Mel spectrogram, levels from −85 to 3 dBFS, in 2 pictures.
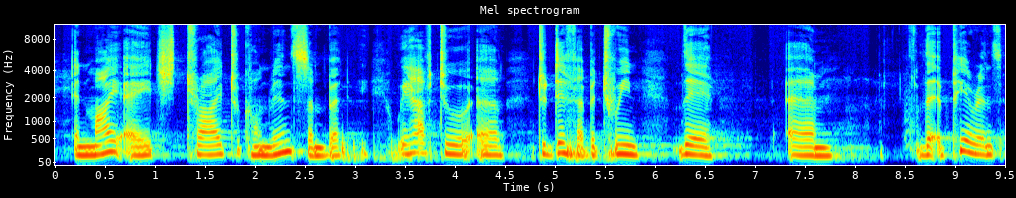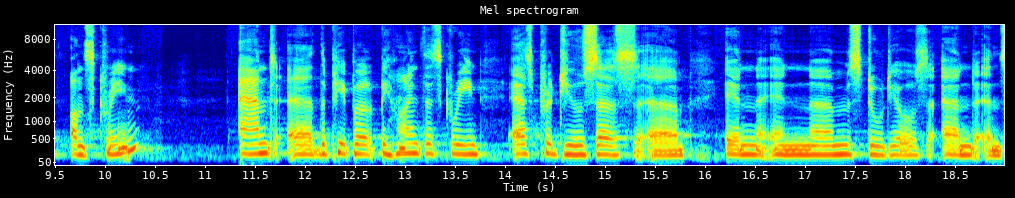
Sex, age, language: female, 60-79, German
